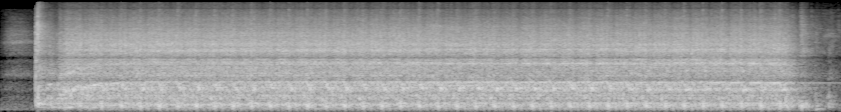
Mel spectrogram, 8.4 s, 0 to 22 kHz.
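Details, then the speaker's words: Husqvarna LT1538/LT1597 lawn tractor with a replacement engine, choke on and throttle closed, cranking but not starting: steady starter cranking at about 2.5 beats a second, never catches; owner suspects fuel isn't getting through yet and plans quick-start spray before checking spark. "although actually i don't know if we're getting fuel through yet it's possible that we're not maybe we should maybe we should spray some spray some quick start dania"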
